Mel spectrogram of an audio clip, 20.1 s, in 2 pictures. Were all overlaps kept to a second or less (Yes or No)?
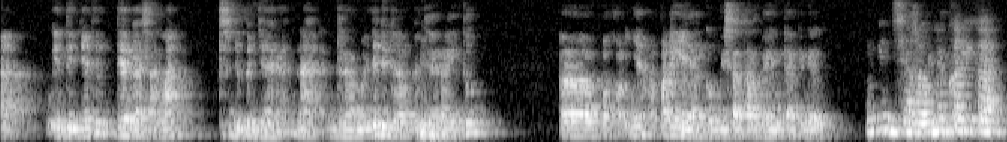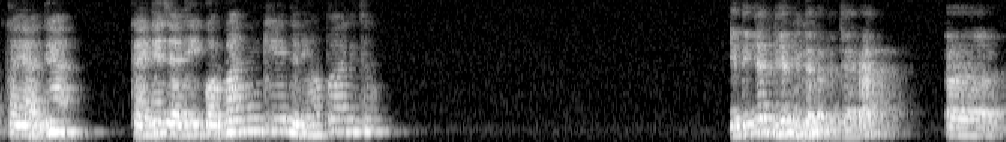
Yes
